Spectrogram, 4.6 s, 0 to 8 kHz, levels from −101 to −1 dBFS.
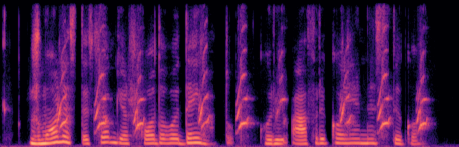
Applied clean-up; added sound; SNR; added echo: neural diffusion model UNIVERSE++.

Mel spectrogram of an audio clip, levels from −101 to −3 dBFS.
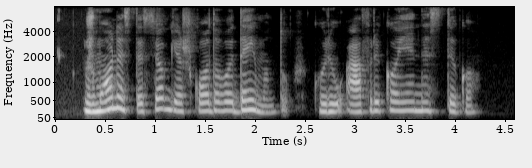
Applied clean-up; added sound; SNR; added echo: none; none; none; none.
